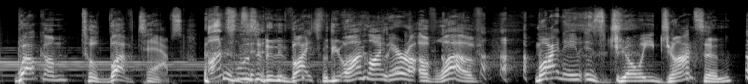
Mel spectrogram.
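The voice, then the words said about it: Radio DJ voice. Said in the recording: “That's my radio DJ voice.”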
